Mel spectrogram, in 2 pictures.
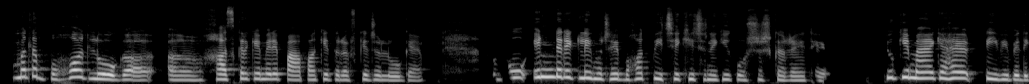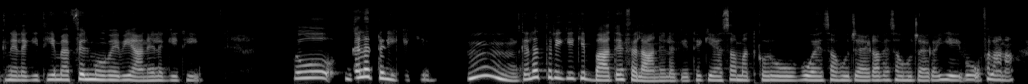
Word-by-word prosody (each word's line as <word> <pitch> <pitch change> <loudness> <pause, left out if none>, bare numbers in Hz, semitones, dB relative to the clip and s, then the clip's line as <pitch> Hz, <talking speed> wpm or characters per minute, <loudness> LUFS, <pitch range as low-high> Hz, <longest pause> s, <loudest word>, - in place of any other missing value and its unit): मतलब 340 -5 +1
बहुत 295 +7 +2
लोग 235 -5 +6
अ 220 -2 +3 0.3
अ, 205 -1 -4
खास 235 0 +1
करके 260 -1 0
मेरे 245 0 +2
पापा 215 0 0
के 235 - 0
तरफ 210 -3 -5
के 225 - 0
जो 210 0 -4
लोग 190 -1 -4
हैं, 175 - -11 0.9
वो 315 0 +1
इंडायरेक्टली 335 -4 +6
मुझे 250 -1 +2
बहुत 245 +3 -4
पीछे 245 -2 0
खींचने 230 -2 -3
की 230 - -3
कोशिश 210 -1 -7
कर 200 -3 -5
रहे 190 0 -5
थे। 185 - -12 0.6
क्योंकि 310 +2 +4
मैं 285 -1 +6
क्या 280 -1 +2
है 285 +1 +4 0.2
टीवी 230 -4 +2
पे 215 - +1
दिखने 205 0 -2
लगी 200 +1 -4
थी, 220 - +1
मैं 215 -1 +1
फिल्मों 230 -3 +5
में 200 -1 +1
भी 205 +1 0
आने 180 +1 -3
लगी 190 0 -5
थी। 195 -1 -7 1.0
तो 290 -2 0
गलत 355 +3 +6
तरीके 215 -7 0
की 220 - -13 0.4
हुँ, 300 - +2
गलत 320 +7 +2
तरीके 290 -4 -1
की 280 +1 -1
बातें 200 -1 +1
फैलाने 170 -6 -2
लगे 170 0 -8
थे 205 - -5
कि 200 +1 -4
ऐसा 190 +3 -3
मत 195 -1 -4
करो, 200 0 -2 0.2
वो 200 -1 +1
ऐसा 190 +2 -4
हो 195 0 -2
जाएगा, 190 -1 -3
वैसा 200 +1 -6
हो 195 -1 -3
जाएगा, 190 0 -5
ये 205 -1 -1
वो 220 0 -4
फलाना। 210 -5 -3
220 Hz, 200 wpm, -23 LUFS, 200-265 Hz, 1.0 s, लोग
